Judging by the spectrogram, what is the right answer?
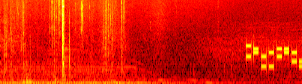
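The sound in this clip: Telephone keypad tones as a number is dialed to call a social welfare office: a brisk run of short, evenly spaced beeps at varying pitches, preceded by a fading mechanical rumble with a few creaks.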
